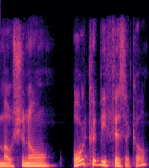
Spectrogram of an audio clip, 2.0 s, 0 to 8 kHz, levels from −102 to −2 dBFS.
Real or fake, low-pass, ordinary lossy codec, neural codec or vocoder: real; 7.2 kHz; MP3, 64 kbps; none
